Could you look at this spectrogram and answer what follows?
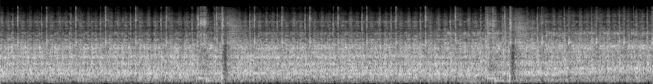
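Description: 3.5 hp Jaeger hit-and-miss engine running at its full governed speed just after starting on a single pull. Its exhaust has a sharp crack, the sign that compression now holds at the valves instead of leaking out in a soft poof.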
